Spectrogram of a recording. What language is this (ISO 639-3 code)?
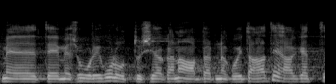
est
